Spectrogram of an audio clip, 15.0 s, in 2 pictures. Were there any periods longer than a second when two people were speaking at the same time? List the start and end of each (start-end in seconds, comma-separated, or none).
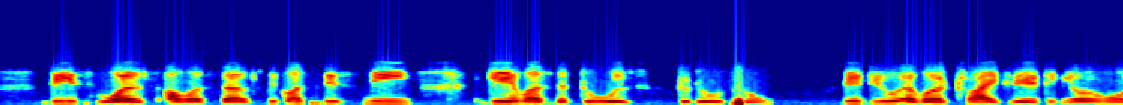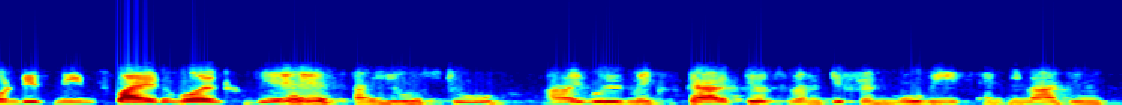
none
